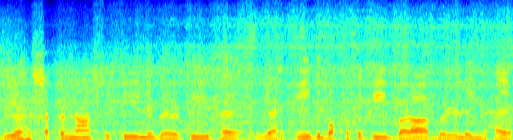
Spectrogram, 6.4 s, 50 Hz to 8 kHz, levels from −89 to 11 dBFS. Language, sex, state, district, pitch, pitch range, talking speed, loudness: Hindi, male, Madhya Pradesh, Umaria, 125 Hz, 110-130 Hz, 110 wpm, -17 LUFS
